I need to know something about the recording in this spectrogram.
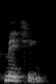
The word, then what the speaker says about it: Miche: this magazine by mitch mitchie i believe that's how you pronounce it by mitchie now what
